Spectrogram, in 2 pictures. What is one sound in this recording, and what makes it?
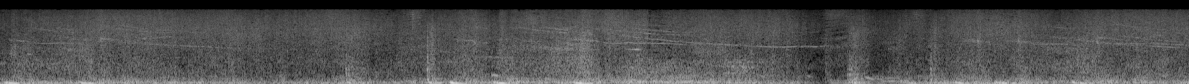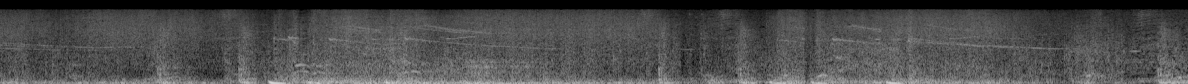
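Heavy hits thud and boom.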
